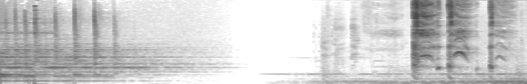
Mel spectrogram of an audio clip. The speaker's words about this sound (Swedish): Den lilla träsängen knakar och gnisslar av flickans häftiga hosta. Intill de ljuslila tapeterna och fönstret mot Stockholms plåtlagda takåsar ligger hon med svett i pannan.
